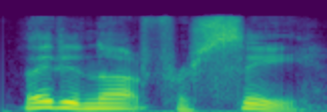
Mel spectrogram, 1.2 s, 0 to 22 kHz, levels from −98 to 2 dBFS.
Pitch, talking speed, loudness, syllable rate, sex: 150 Hz, 195 wpm, -16 LUFS, 5.8 syllables/s, male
